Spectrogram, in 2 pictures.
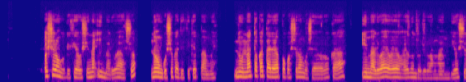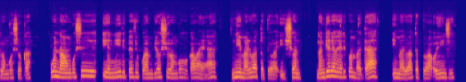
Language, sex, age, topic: Oshiwambo, female, 18-24, finance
